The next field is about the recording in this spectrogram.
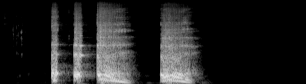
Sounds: Throat clearing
